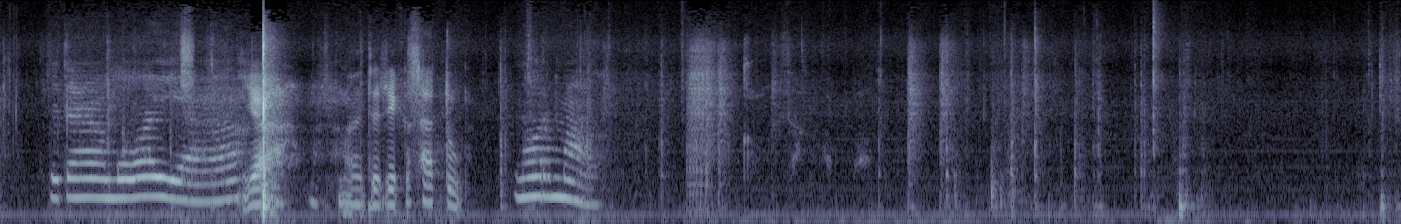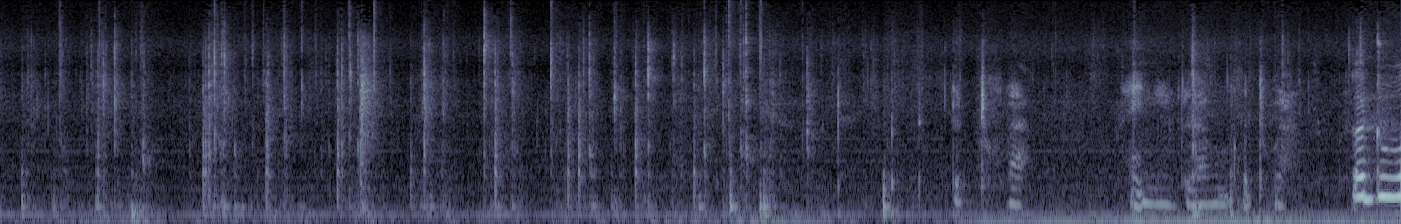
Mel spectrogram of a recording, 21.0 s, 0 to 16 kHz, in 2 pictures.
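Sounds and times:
hands squishing slime: 10.0 - 21.0.

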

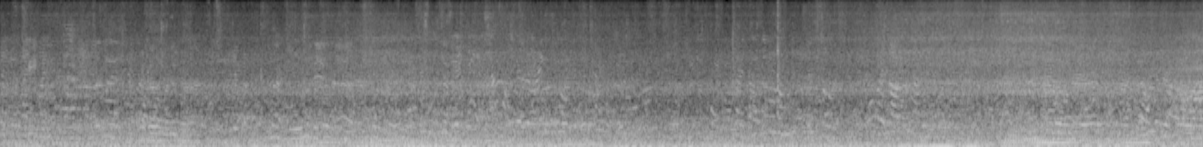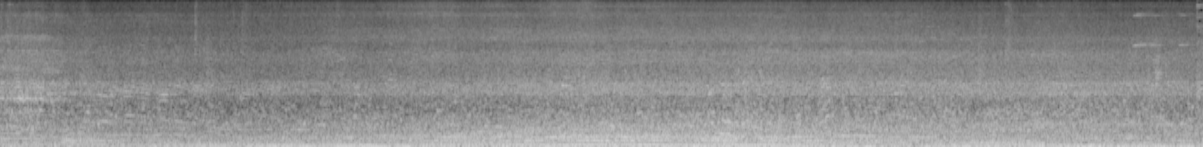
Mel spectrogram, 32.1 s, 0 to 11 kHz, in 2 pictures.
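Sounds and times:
indistinct chatter: 0.0 - 32.0
road traffic: 10.7 - 32.0.

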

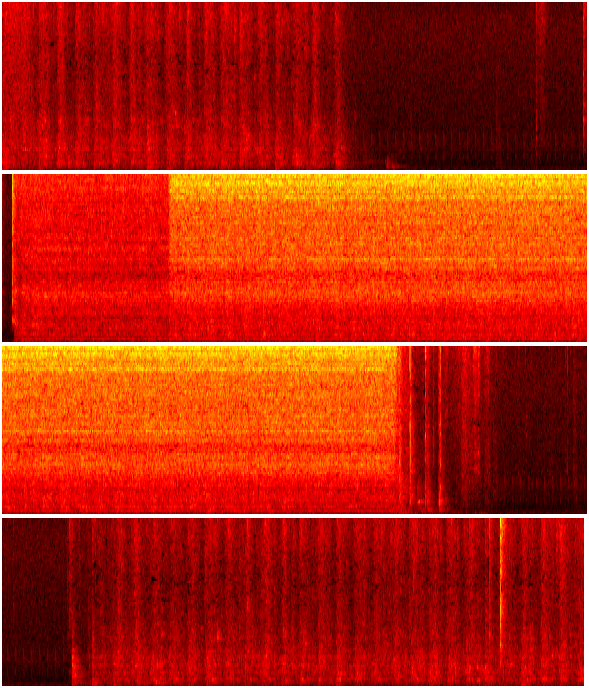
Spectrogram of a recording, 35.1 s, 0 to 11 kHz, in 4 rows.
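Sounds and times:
washing machine hum: 0.0 - 35.0.

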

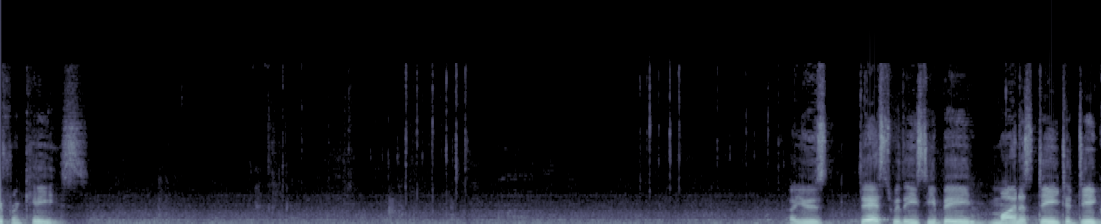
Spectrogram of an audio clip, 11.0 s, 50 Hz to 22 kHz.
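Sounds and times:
typing on computer keyboard: 3.8 - 4.8, 6.4 - 7.8.

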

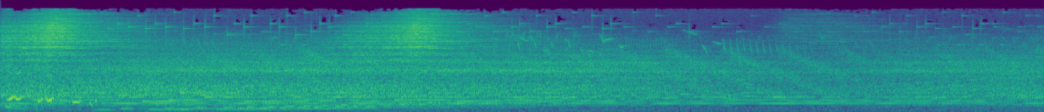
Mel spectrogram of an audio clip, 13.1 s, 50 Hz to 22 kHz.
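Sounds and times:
steady held tone: 0.0 - 8.7
tinkling magic chimes: 0.0 - 13.0.

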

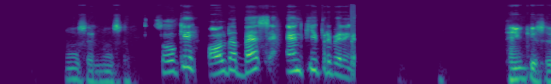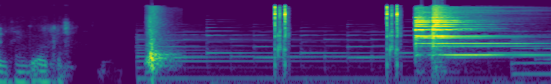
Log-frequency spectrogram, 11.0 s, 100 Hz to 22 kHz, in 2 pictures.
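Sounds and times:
quick double click: 8.2 - 8.4, 9.4 - 9.6
bright bell chime: 9.7 - 11.0.

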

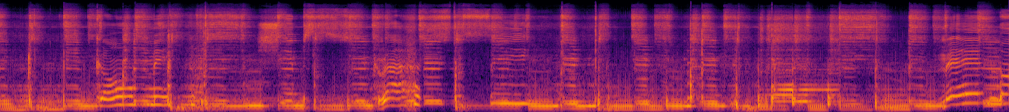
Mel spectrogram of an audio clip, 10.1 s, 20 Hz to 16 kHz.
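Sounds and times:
bass guitar: 0.0 - 10.0
drum kit steady beat: 0.0 - 10.0
electric guitar: 0.0 - 10.0.

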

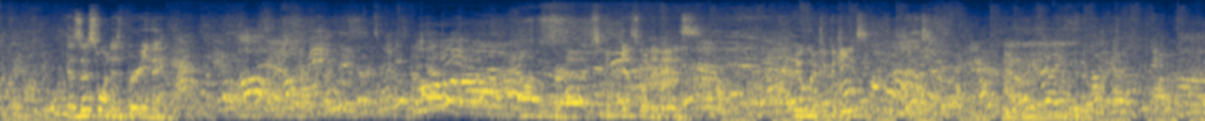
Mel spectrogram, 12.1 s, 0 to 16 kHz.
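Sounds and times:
audience chatter: 0.0 - 12.0.

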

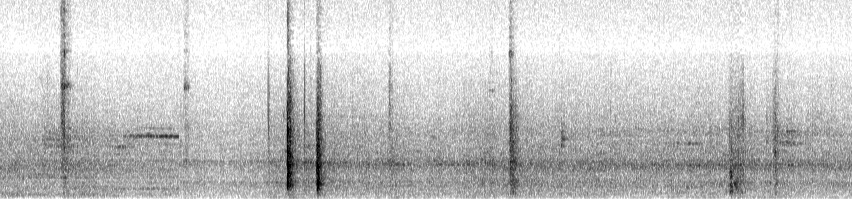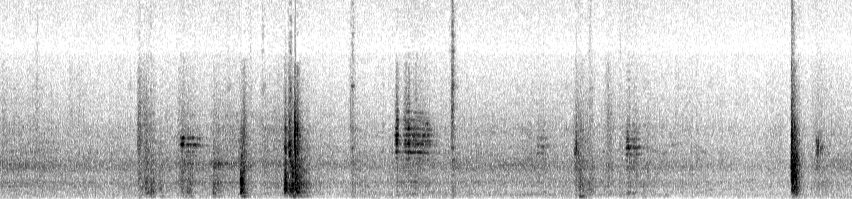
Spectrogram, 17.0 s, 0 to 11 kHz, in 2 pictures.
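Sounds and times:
steady background noise: 0.0 - 17.0.

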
